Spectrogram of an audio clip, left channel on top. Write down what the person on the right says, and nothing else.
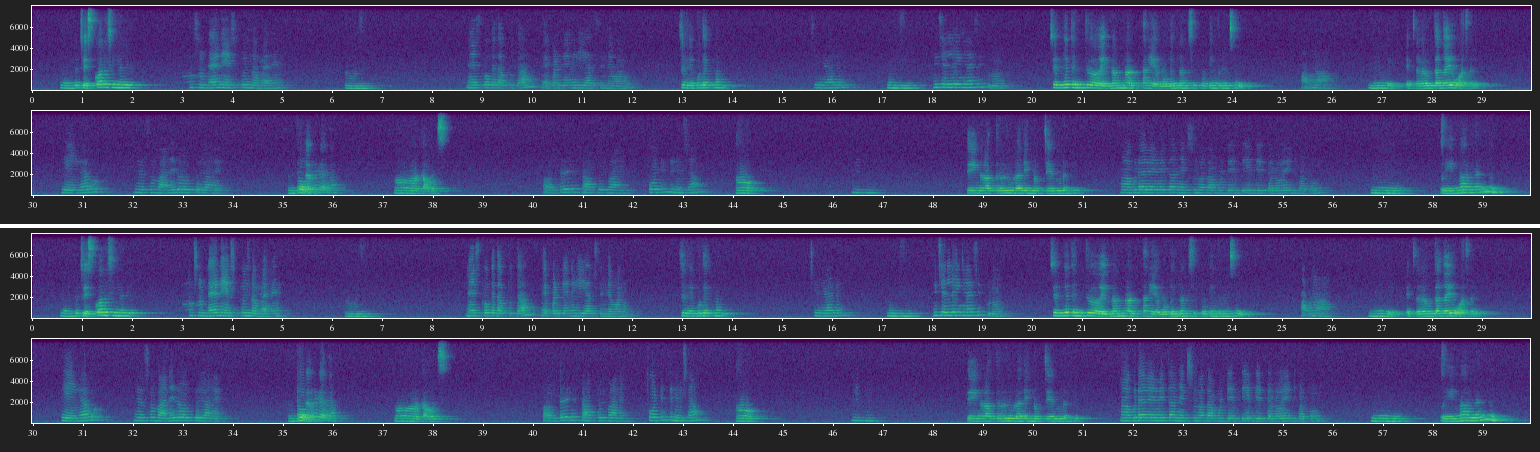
ఆ చిన్నగ నెర్సుకుందమ్మాని
నేసుకోక ధపుధ ఎప్పటికైనా ఎయాల్సిందే మనం
చేయాలె
చెల్లె ఏ క్లాస్ ఇప్పుడు
అవునా
ఎంగాదు ఎస బానే చదువుతది ఆమె
టాపర్ కదా
సవుతలే సార్ తి బానే ఫోర్టీన్త్ నుంచా
మ్మ్ హ్మ్
నాకూడా వి ఏమైతా నెక్స్ట్ మా తమ్ముడు టెన్త్ ఏం చెత్తాడో ఏం కథో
